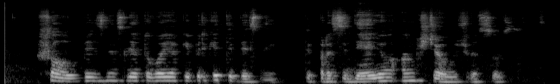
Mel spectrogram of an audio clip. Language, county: Lithuanian, Kaunas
